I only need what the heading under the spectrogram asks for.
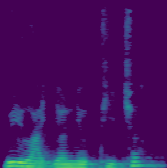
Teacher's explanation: The pitch of the voice from this rising intonation is rising at the end of the sentence.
